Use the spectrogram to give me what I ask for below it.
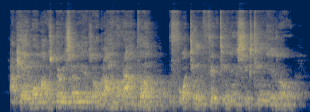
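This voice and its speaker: There is noticeable background noise and audible room echo as a man speaks with an American accent. His pitch is medium with ordinary variation, and his pace is moderate. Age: 60s. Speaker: former prisoner giving advice. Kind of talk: interview.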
